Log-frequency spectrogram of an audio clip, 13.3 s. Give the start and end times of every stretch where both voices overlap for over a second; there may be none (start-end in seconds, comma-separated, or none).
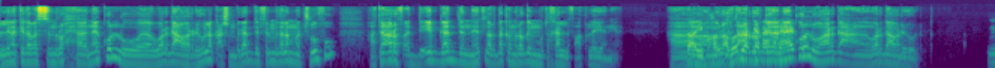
9.1-10.9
